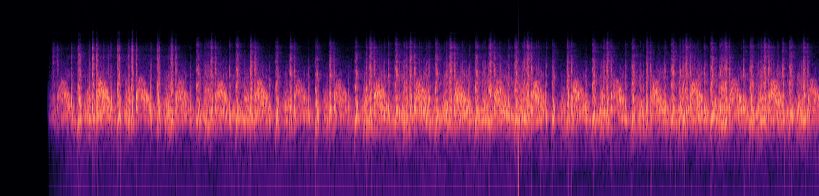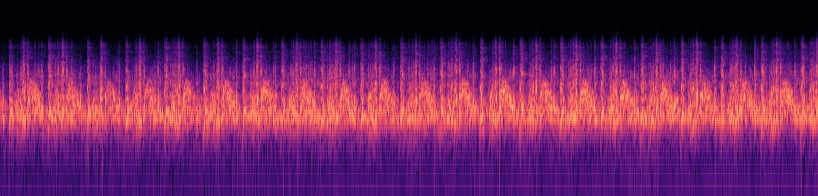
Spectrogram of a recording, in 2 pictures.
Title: HEARTBEAT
